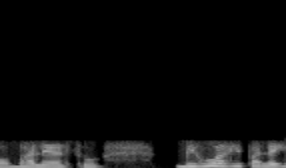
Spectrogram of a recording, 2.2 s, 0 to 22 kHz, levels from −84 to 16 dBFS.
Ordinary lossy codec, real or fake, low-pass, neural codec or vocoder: none; real; 3.6 kHz; none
